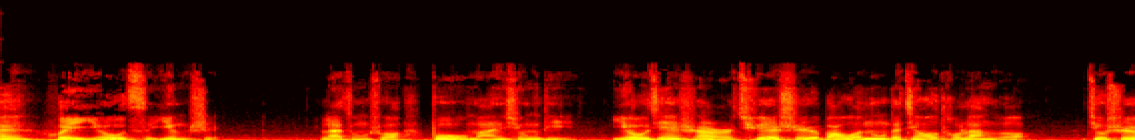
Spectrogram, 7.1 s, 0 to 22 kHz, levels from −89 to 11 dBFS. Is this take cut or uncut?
uncut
